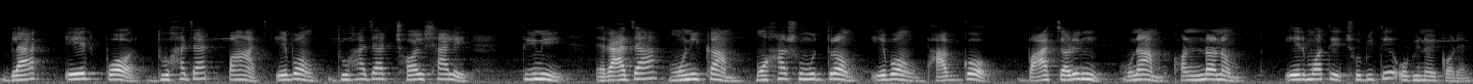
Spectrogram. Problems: constant background noise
